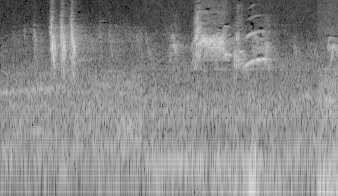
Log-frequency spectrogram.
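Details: Eurasian tree sparrows around a roof nest: three quick high chirps followed by a busier run of squeaky twittering notes, some softly overlapping, with a low hum of ambient noise underneath.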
